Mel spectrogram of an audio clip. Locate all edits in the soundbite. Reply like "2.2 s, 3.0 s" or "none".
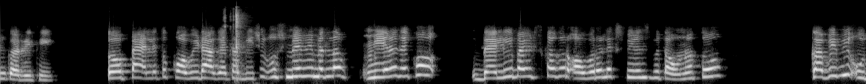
2.6 s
